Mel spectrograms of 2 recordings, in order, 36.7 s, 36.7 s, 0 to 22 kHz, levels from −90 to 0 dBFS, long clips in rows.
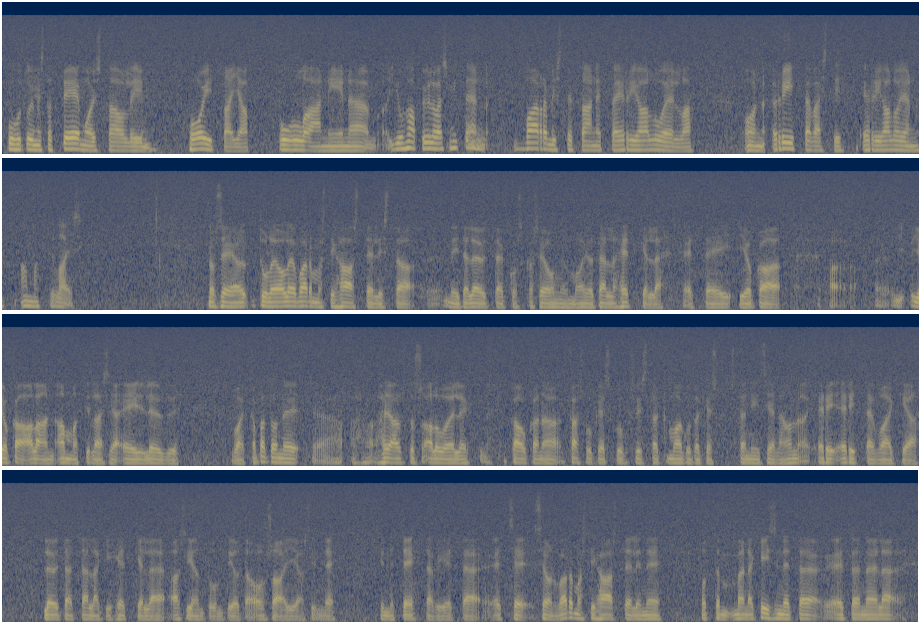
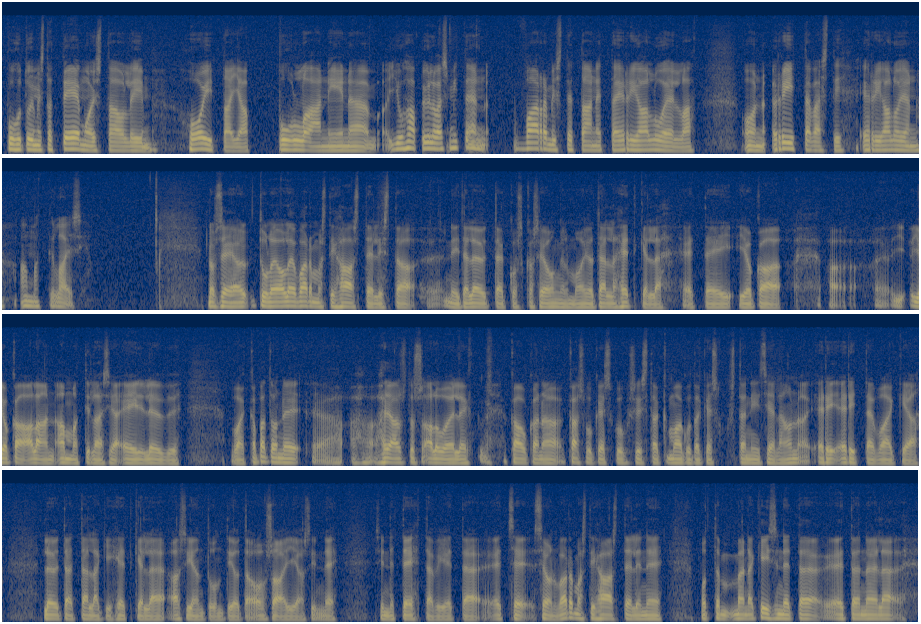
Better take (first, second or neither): second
